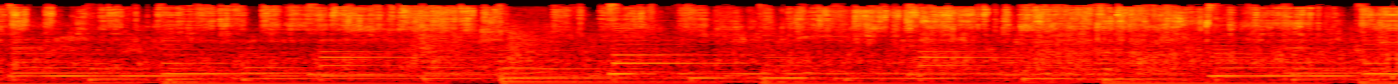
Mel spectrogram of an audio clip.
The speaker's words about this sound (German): Das Geräusch der Kaffeemaschine.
